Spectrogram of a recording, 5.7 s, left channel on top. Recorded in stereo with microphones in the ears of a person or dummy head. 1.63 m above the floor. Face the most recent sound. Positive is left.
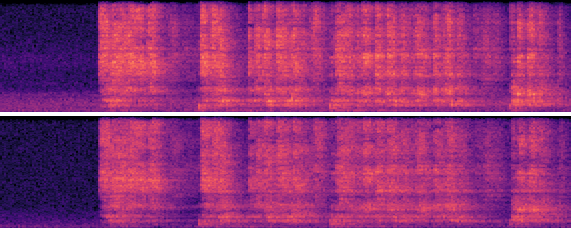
turn(degrees=65)  # may be behind; listen again after turning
